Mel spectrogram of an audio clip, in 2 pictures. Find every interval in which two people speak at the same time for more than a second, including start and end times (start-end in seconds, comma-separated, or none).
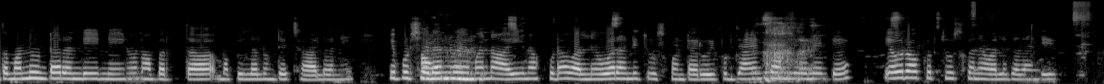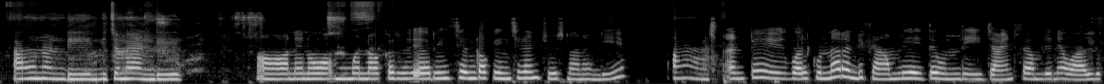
none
